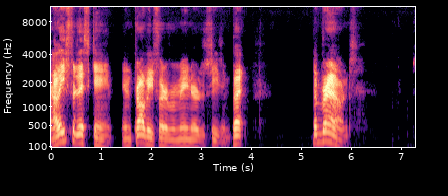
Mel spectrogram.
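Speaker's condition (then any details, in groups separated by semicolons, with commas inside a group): Cerebral palsy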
